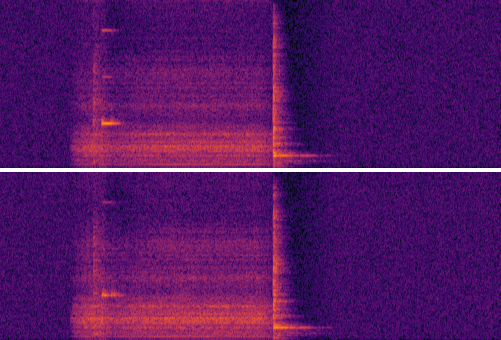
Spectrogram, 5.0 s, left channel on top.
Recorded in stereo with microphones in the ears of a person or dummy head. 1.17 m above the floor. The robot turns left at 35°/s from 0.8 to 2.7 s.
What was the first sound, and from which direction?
A microwave, 30° left (ahead or behind).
